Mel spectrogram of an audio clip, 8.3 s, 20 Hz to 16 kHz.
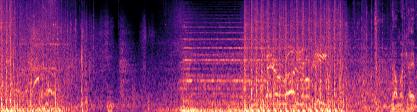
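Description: Gunfire rings out during combat in the horror game Resident Evil 4 Remake, as repeated shots rattle over a dense mix of game sound, with spoken dialogue in the scene.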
